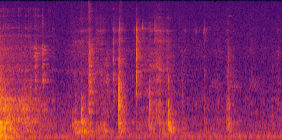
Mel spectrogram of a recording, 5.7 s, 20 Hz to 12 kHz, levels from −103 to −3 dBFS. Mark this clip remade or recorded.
recorded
